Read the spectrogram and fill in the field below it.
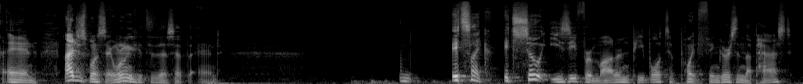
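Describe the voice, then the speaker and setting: This Georgia man's Southern-accented voice sits fairly low, and he speaks briskly with frequent pauses. As a co-host on a church podcast, he gives a casual history explanation, lively and playfully voicing different nations.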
